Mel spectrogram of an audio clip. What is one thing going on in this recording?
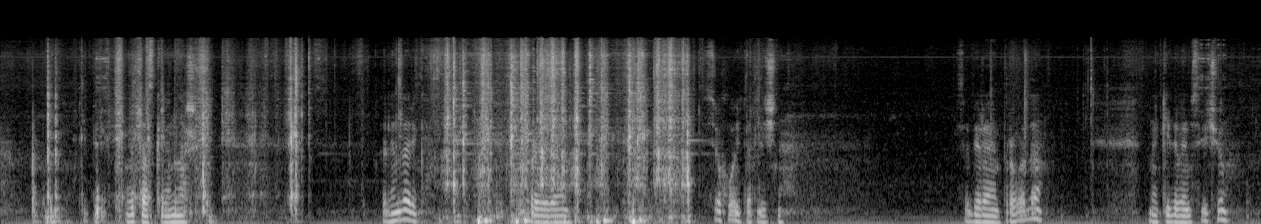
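Plastic engine parts click and rattle as they are handled.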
